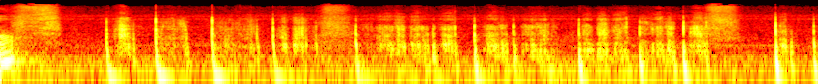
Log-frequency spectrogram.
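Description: Stylus writing on a tablet touchscreen: a quick run of light taps and short scratchy strokes, fairly quiet.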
